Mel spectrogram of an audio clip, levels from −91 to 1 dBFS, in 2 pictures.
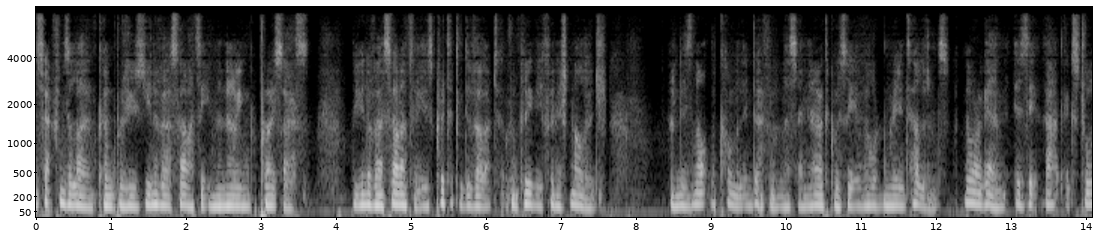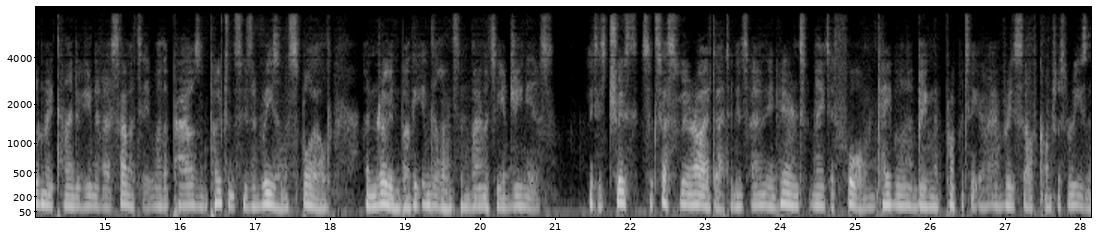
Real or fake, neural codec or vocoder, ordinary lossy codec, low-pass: fake; codec, 44.1 kHz, 2.6 kbps, DAC; MP3, 48 kbps; 7.2 kHz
